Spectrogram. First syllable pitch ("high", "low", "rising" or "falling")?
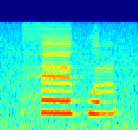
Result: high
